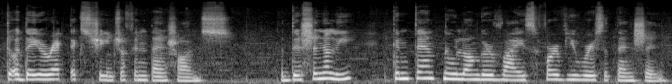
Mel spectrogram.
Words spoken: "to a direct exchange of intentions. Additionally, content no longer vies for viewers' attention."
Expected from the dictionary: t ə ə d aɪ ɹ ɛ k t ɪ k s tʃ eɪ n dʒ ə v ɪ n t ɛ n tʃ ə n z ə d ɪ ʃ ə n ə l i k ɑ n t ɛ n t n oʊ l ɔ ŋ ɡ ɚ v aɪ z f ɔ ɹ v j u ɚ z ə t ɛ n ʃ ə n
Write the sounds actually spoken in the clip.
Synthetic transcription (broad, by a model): t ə ə d aɪ ɹ ɛ k t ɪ k s tʃ eɪ n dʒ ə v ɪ n t ɛ n ʃ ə n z ə d ɪ ʃ ə n ə l i k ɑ n t ɛ n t n oʊ l ɔ ŋ ɡ ɚ v aɪ s f ɔ ɹ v j u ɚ s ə t ɛ n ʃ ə n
